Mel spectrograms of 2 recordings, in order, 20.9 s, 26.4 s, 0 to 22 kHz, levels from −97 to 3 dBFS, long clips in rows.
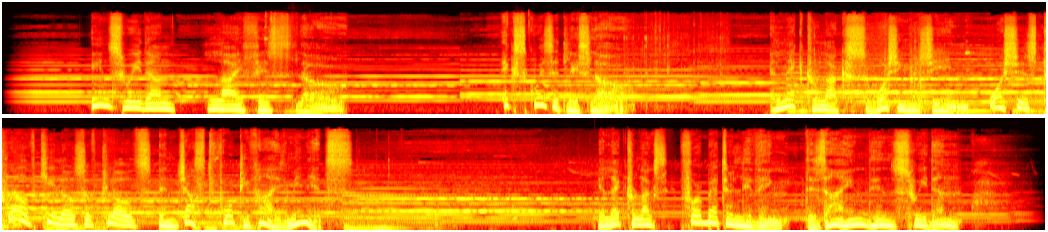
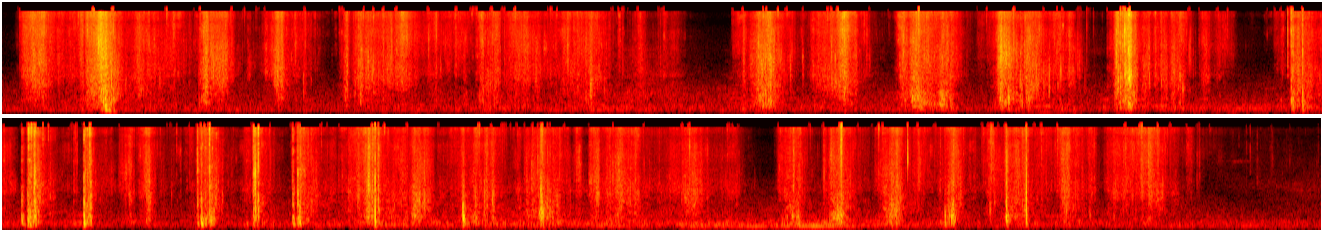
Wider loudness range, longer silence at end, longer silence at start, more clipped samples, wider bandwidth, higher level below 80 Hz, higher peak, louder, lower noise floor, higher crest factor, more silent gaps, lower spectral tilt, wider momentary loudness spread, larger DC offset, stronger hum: second, 5 LU vs 9 LU; second, 0.4 s vs 1.2 s; about the same, 0.1 s vs 0.15 s; neither; second, 16 kHz vs 19 kHz; first, -32 dBFS vs -82 dBFS; about the same, -2 dBFS vs 0 dBFS; first, -16 LUFS vs -30 LUFS; second, -41 dBFS vs -65 dBFS; second, 14 dB vs 34 dB; neither; first, -5 dB/octave vs 0 dB/octave; second, 12 LU vs 17 LU; neither; neither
